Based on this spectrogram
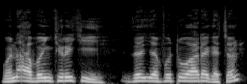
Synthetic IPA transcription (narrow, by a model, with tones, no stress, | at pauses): wɐ˦ni˦ʔa˨bɪ˦ŋkʲɪ˦ɽkʲiː˨za˦˨ʔɪ˦ja˨ɸɪ˦toː˦waː˦dɐ˨ɡa˨t͡ʃɛ˦ŋ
